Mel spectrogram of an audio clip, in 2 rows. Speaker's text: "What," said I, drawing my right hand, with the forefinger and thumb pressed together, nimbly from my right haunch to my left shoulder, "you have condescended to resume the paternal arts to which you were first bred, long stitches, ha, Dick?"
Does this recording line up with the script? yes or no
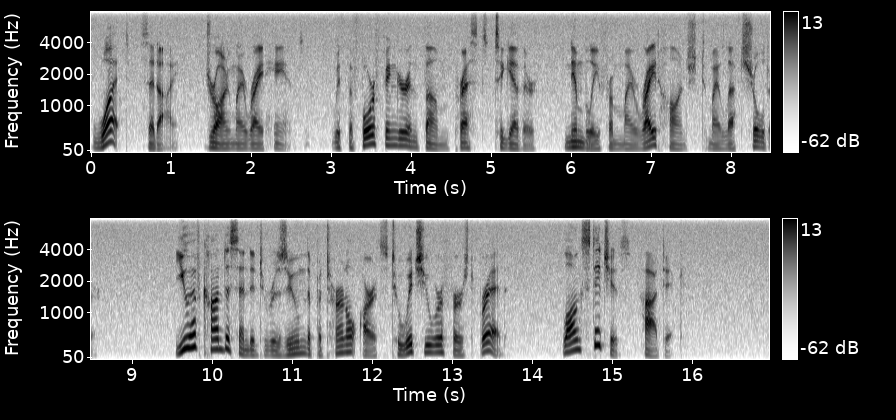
yes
